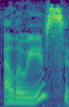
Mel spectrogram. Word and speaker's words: Heloise: So my name is Heloise. The H is silent, which I have to tell people a lot.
